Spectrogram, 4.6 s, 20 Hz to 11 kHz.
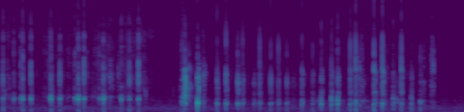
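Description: Long nails tap and scratch a hollow white plastic vitamin bottle with a label, held sideways and upright. About 32 quick, dry clicks and crinkly scratches come in an uneven run with a brief pause in the middle. Each is short and bright with a hollow tone near 960 Hz and almost no low end.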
